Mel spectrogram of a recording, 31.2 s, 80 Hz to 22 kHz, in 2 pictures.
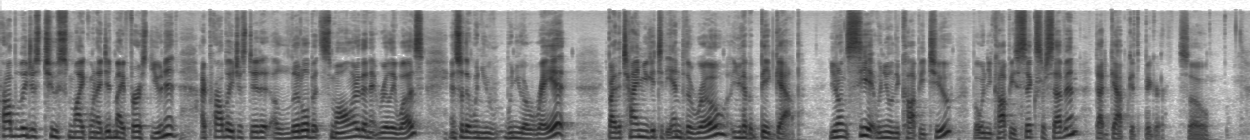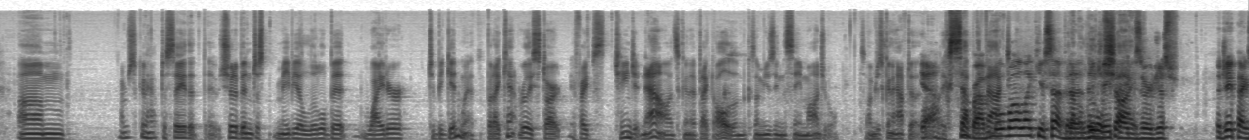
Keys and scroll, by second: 16.3 space.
